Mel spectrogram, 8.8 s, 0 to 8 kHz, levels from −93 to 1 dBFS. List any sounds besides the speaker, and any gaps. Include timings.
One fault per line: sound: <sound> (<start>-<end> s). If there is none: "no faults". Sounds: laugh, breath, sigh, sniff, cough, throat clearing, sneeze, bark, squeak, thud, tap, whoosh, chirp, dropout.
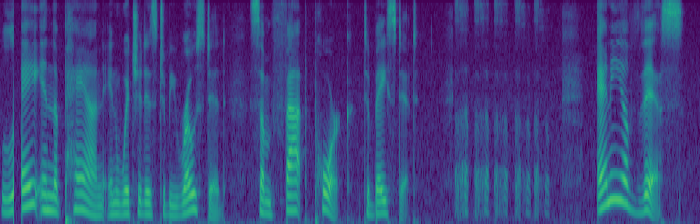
sound: dropout (0.2-0.3 s)
sound: laugh (5.7-6.9 s)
